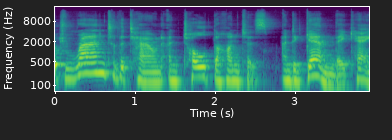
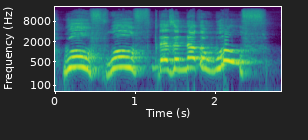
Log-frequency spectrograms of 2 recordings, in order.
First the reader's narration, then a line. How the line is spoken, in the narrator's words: again, Lyman shouted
